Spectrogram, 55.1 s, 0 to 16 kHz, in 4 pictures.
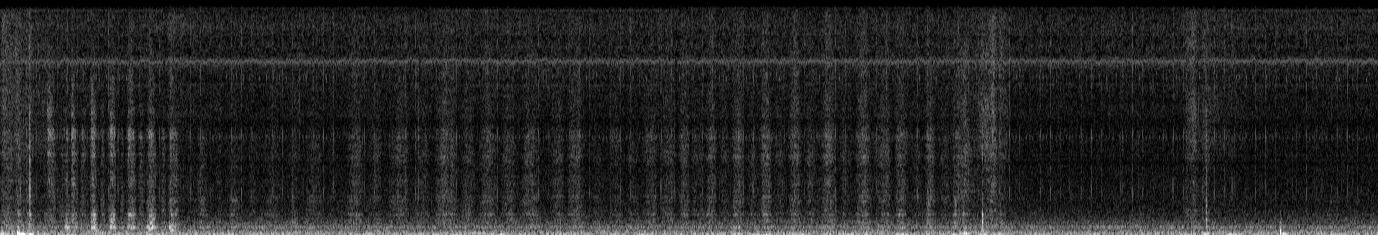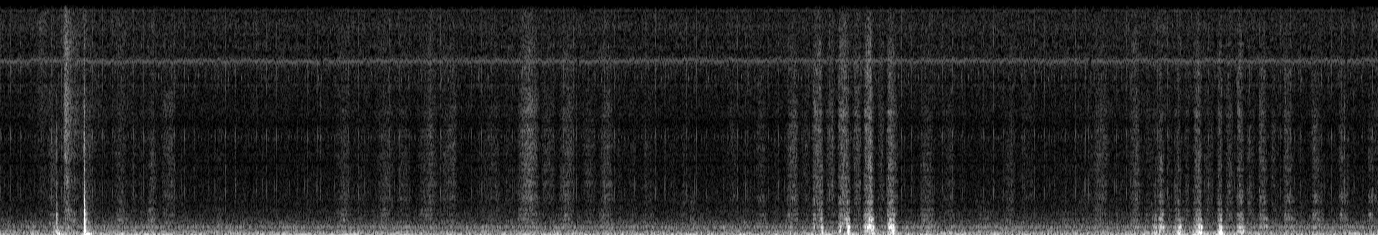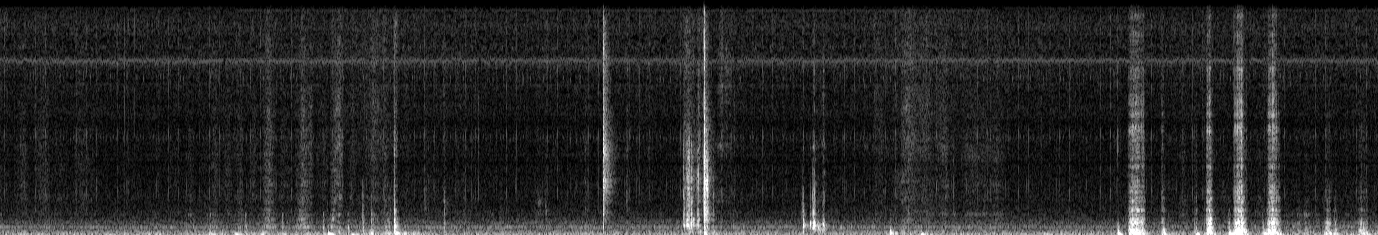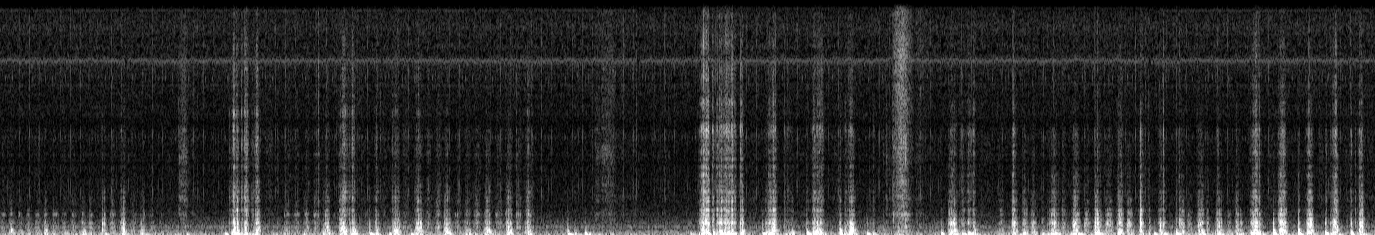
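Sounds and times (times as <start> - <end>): pen nib scratching paper: 0.4 - 9.7, 21.3 - 23.2, 24.7 - 28.1, 29.6 - 31.3, 38.7 - 47.4, 48.3 - 55.0.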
